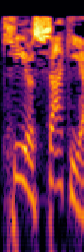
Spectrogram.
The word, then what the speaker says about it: Kiyosaki: It's Kiyosaki, I believe.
